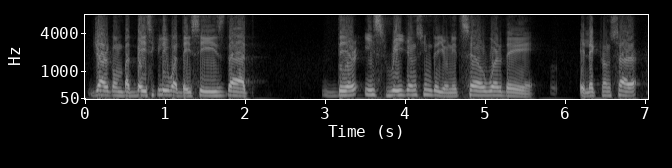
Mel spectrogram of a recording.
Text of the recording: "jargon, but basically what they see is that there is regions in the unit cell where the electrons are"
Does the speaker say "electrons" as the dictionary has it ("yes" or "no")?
no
